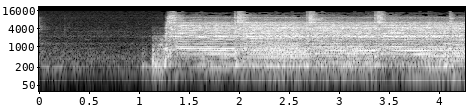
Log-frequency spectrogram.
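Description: Electric guitar strumming a chord, starting about a second in and left ringing, with strums roughly two-thirds of a second apart.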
